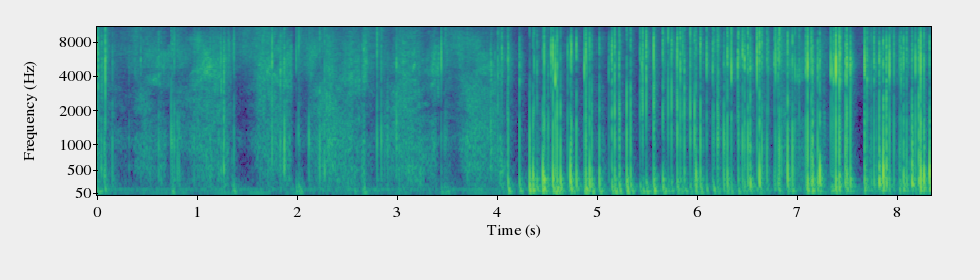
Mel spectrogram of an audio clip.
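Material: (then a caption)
Paper, foil. Long painted nails tap and scratch across the printed paper cover of a flat, thin pad of foil paper with colored foil strips, lying on carpet. For the first four seconds the scratching is soft and papery. After that it turns into louder, rapid crinkly tapping with a bright, crackling edge.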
